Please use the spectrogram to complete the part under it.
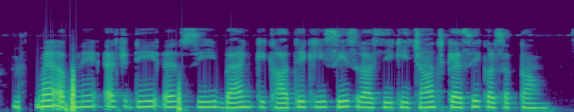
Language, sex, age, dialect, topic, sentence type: Hindi, female, 18-24, Awadhi Bundeli, banking, question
